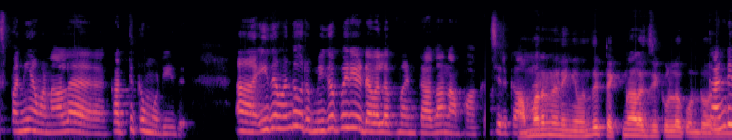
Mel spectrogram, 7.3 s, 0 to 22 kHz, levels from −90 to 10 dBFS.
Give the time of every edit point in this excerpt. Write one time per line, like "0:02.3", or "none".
0:04.8

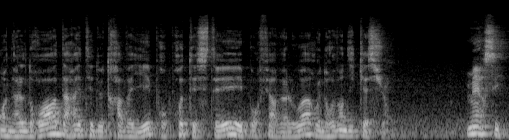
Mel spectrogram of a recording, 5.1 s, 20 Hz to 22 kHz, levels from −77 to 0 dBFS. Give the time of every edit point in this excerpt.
none

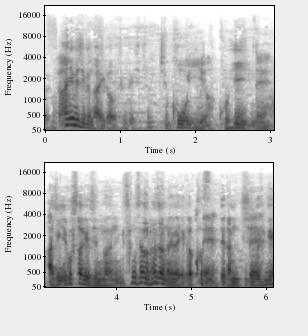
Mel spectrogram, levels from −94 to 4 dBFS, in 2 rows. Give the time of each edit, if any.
0:03.0

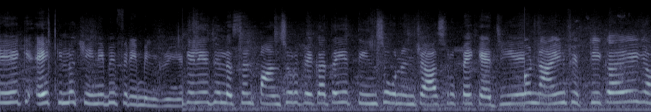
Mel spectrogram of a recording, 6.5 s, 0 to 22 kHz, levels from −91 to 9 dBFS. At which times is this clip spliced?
0:01.8
0:05.3

